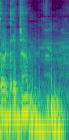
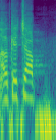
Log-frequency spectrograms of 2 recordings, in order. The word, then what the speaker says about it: Alkitab: Gini kak, karena kan ada di ayat Alkitab dari Yohanes 3:16. Alkitab bukan Alkecap. Alkitab.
